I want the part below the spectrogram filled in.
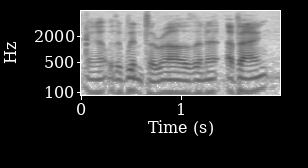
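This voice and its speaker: A man with a low voice calls live golf in a measured, understated manner. He talks conversationally as lead commentator, with faint noise and outdoor ambience behind him. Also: flat delivery.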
